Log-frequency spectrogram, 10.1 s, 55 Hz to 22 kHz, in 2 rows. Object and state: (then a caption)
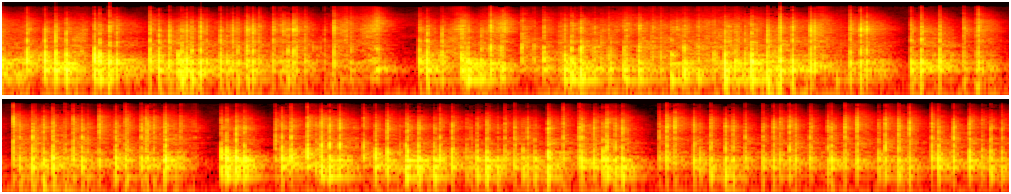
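Cardboard shoe box. Long nails rapidly tap and lightly scratch the top face of a medium-sized, hollow, closed black glossy cardboard shoe box marked KICKS. The result is a dense stream of crisp, dry clicks with a hollow mid-range body around 500 Hz and a bright scratchy edge. The tapping comes in bursts separated by brief pauses near 2, 4.5, 6 and 8.3 seconds.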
